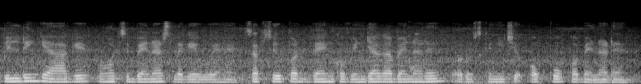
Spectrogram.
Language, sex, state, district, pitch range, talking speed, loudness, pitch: Hindi, male, Arunachal Pradesh, Lower Dibang Valley, 120-130 Hz, 225 wpm, -16 LUFS, 125 Hz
